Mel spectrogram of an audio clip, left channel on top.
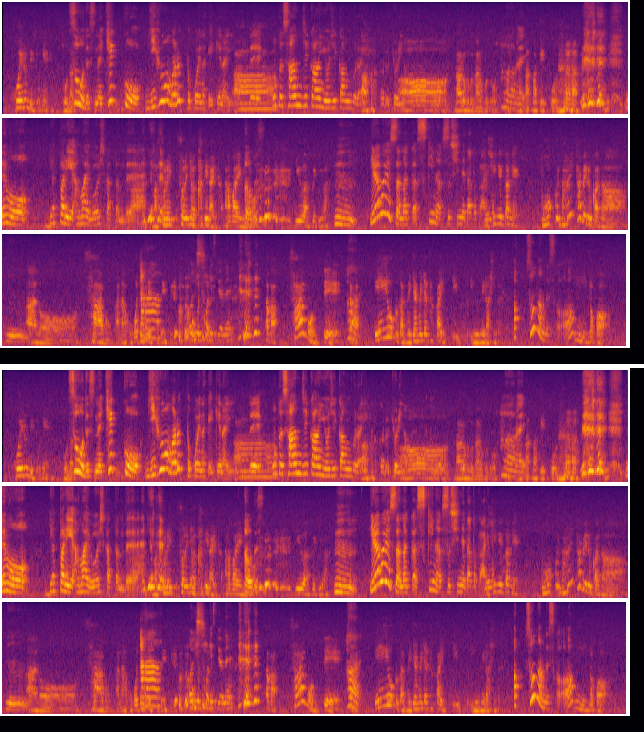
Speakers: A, on the left; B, on the right.
A: 越えるんですよね。そうなると。
B: そうですね。結構、
A: うん
B: 岐阜をまるっと越えなきゃいけないので、
A: あ
B: 本当に3時間、4時間ぐらいかかる距離なんですけど。
A: あ、あ、ああ、なるほど、なるほど。
B: はい。
A: あ、なま、まあ、結構な。
B: <laughs>
A: <laughs>
B: でも、
A: うん
B: やっぱり甘い美味しかったんで。
A: あーまあ、
B: <laughs>
A: それ、それには勝てないですか。甘エビの
B: そうですね
A: <laughs> 誘惑には。
B: うん。平林さん、なんか好きな寿司ネタとかありますか
A: 寿司ネタね、僕何食べるかなあのーサーモンかなお子ちゃまですかね
B: うん。ああ、
A: <laughs> お子ちゃまです。
B: 美味しいですよね。<laughs>
A: なんか、サーモンって、
B: はい。
A: なんか、栄養価がめちゃめちゃ高いっていうことで有名らしいんですよ。
B: あ、そうなんですか
A: うん、なんか、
